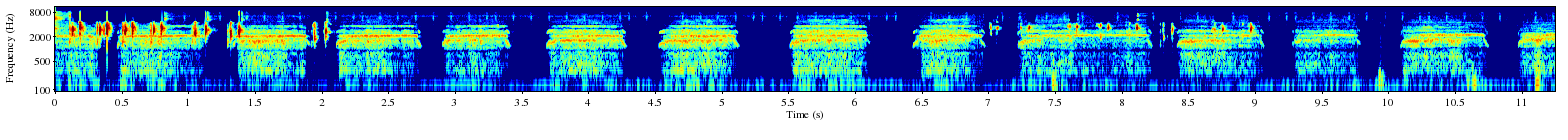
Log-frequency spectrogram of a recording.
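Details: Wild female barn owl inside a nest box at night, 9:50 pm on 28 December 2023, expecting the male to mate while he guards the entrance; harsh breathy hisses repeated roughly every second, with scraping and rustling.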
